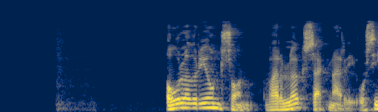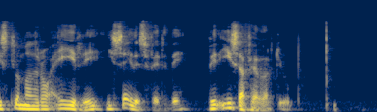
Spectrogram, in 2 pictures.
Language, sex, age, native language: Icelandic, male, 50-59, Icelandic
